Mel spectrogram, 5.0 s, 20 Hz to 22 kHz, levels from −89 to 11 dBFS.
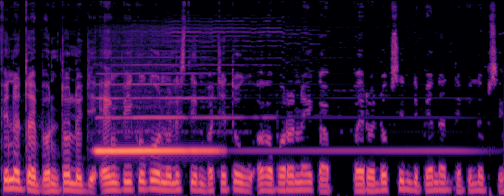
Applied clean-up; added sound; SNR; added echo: classical method spectral subtraction.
